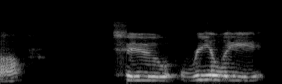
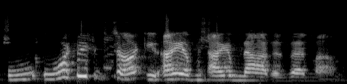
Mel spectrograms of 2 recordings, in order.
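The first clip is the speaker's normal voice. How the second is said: indignant denial; 3 dB louder than usual. Retold or imitated. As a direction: brush the idea off in disbelief. Mother protests to her son.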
